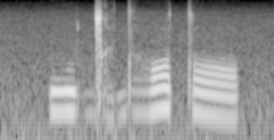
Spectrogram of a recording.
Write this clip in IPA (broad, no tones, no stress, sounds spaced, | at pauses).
w u ɡ͡ǀ ə̤ dʱ ɔ t ɔ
